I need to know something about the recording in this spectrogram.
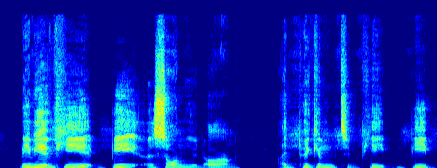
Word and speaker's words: Song Yadong: But Piotr Jan's still beating Yang Sedong. Please, please tell me I said that right and I'm not racist. Yeah, I was about to say Song Yadong. I said it wrong.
